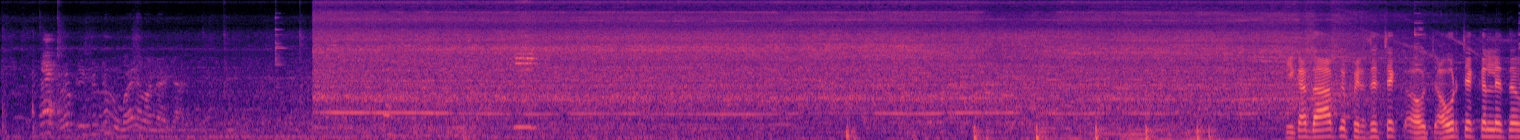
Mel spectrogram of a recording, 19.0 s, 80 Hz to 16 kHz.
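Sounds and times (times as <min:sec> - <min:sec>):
tyre-repair tool whining: 0:03.9 - 0:18.6
light knocks: 0:12.1 - 0:15.3.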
